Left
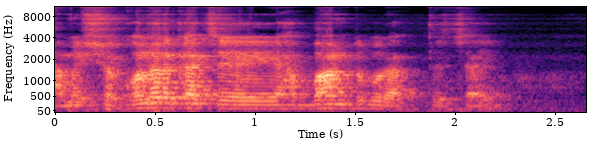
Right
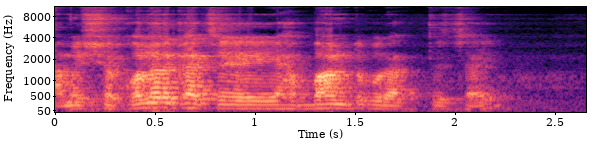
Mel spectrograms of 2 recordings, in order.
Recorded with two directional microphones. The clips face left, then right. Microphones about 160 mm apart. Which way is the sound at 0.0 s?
10° right (ahead or behind).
